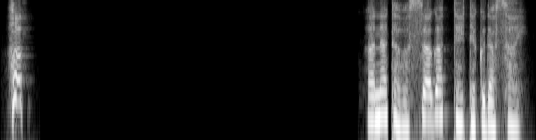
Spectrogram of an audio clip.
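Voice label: vox get Japanese; Priscilla; kingsraid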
